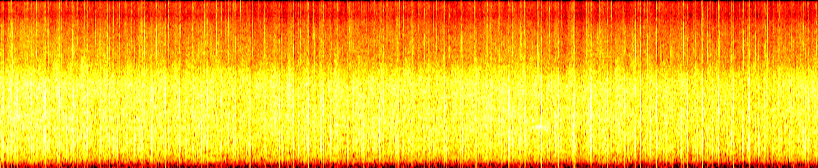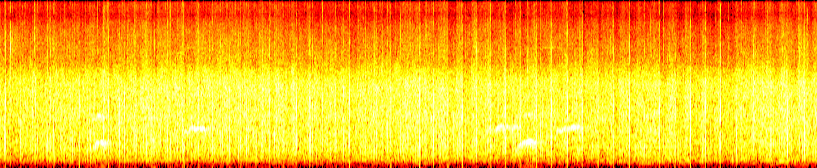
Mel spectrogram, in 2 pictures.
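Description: Audience applauding steadily, a sustained ovation, with a few brief cheers rising over it in the second half.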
